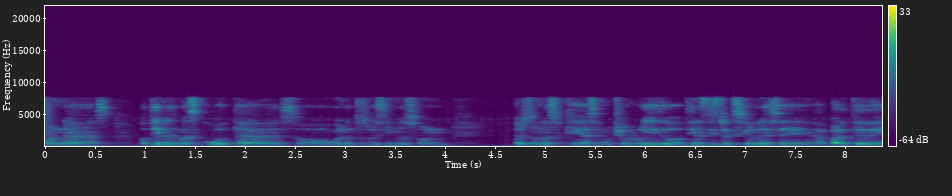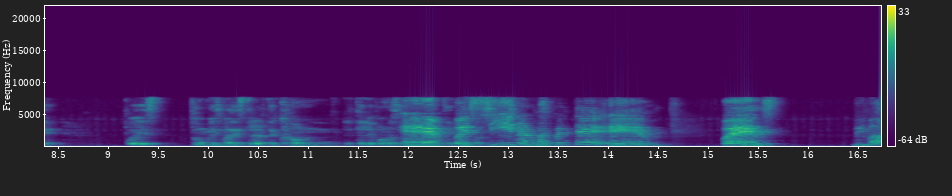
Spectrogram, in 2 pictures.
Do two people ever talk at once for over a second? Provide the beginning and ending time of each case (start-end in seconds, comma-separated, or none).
11.9-13.3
